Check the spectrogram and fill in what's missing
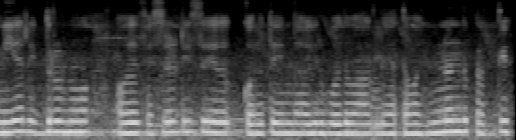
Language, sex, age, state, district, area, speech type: Kannada, female, 18-30, Karnataka, Bellary, rural, spontaneous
